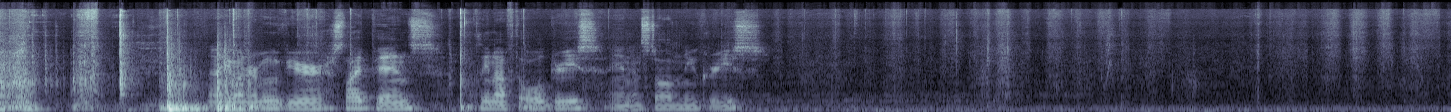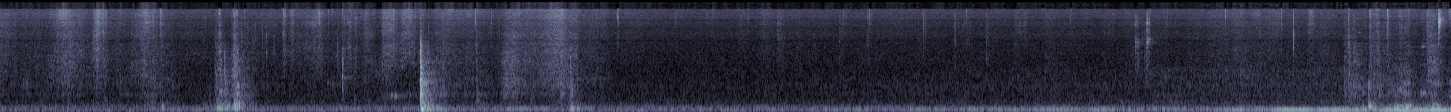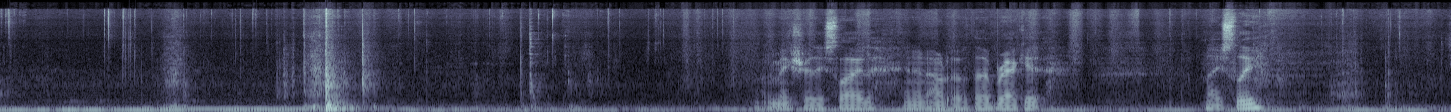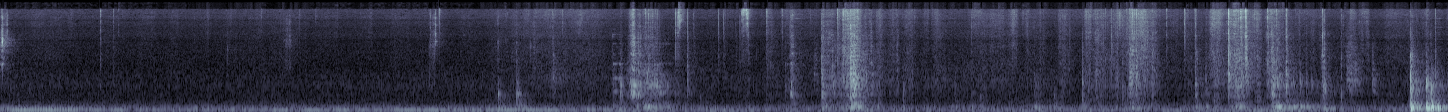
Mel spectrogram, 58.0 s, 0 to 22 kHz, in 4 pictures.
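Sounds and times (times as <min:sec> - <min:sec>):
hands rustling and clicking parts: 0:22.3 - 0:32.0, 0:47.7 - 0:58.0.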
